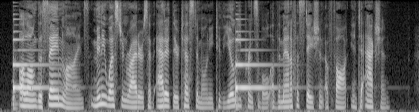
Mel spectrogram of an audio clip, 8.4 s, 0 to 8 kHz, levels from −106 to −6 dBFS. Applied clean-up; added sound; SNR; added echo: none; Guitar; 3 dB; none.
